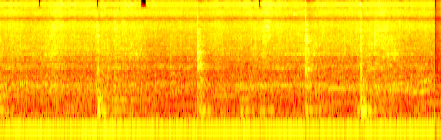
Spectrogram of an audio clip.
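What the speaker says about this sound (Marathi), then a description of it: "टोमॅटो सुद्धा ना आपल्याला व्यवस्थित परतवून घ्यायचं आहे" Onion and tomato sauté in a pan, a steady close sizzle with a low hum beneath, broken by a few sharp scraping stirs of a spoon roughly once a second.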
